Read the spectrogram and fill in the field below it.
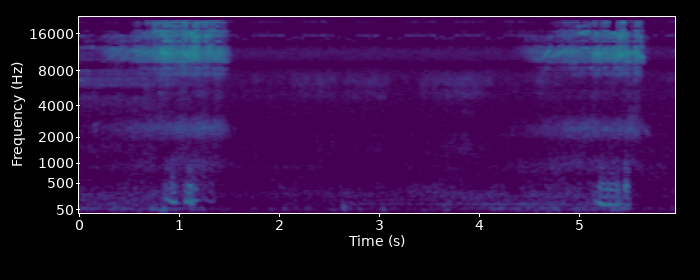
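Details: Snoring Maine Coon cat: two raspy, breathy snores about four seconds apart, each a broad rasp over a deep rumble, with quiet soft breathing between them.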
